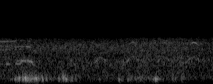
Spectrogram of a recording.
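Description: A few short, faint animal calls over a steady rush of wind and surf.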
